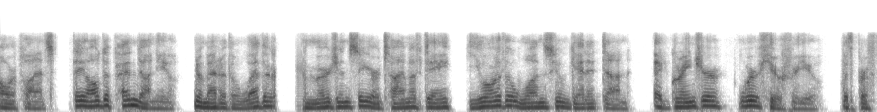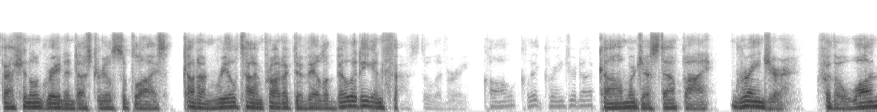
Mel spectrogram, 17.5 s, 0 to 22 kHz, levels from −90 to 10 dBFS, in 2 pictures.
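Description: A speech recording passed throughout through the AMR wideband (HD Voice) codec at what sounds like its lowest rate, around 6.6 kbit/s. At that rate the damage is heavy: the voice comes out rough and raspy, because the codec's pulse-excited vocal tract model has too few bits to track the signal accurately. Everything stops at about 7.3 kHz, and the top band from 6.4 kHz upward is filled with shaped noise rather than real content.

From 2.72 to 3.06 s there is a cable pulled and plugged in. A pop marks the disconnection, and the signal then drops to near silence for roughly 286 ms. A short burst of 50 Hz mains buzz follows, lasting about 74 ms, while only the tip of the plug is making contact. A second pop marks the point where the connection is fully restored and the audio returns.

Between 12.74 and 14.77 s the level falls by about 29 dB, leaving only a faint remnant of the voice. The likely cause is one channel inverted in polarity before a mono sum. 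With one channel reversed, the centred speech common to both channels cancels almost entirely, and only the small difference between left and right survives the fold-down.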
